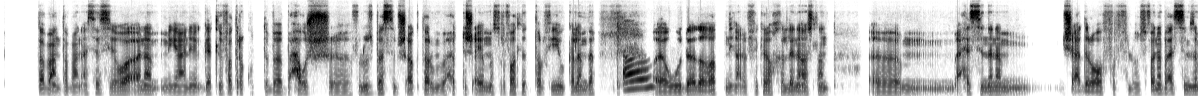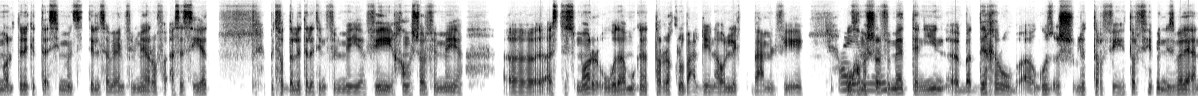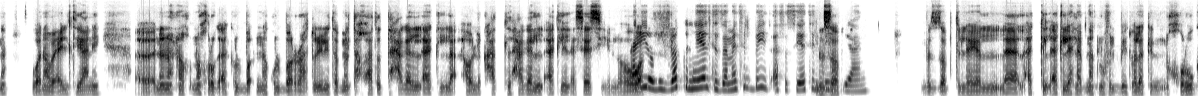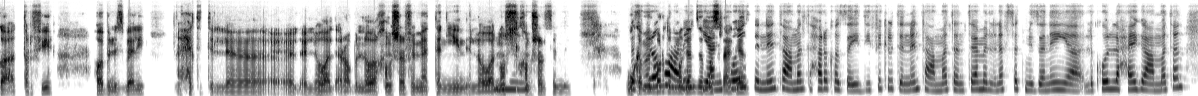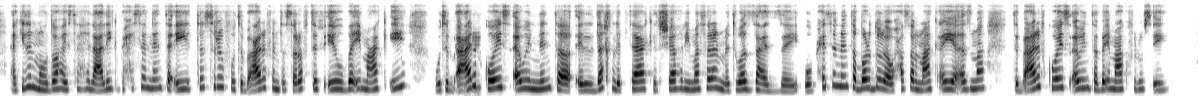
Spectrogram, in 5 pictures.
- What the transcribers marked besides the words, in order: tapping
- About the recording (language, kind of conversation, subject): Arabic, podcast, إيه هي تجربتك في تعلُّم أساسيات الفلوس وإدارة الميزانية؟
